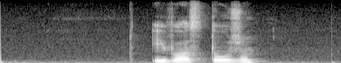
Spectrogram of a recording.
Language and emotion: Russian, neutral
